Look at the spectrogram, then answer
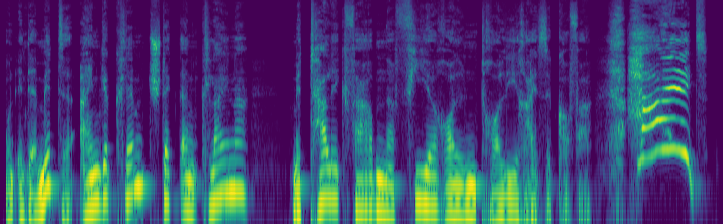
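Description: A man narrating a children's audiobook in a lively, expressive way. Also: medium pitch, normal speed, no echo, clean studio sound.

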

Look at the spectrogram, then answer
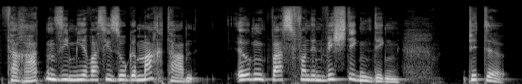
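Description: Man doing a high eager schoolboy. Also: lively intonation, moderate pace, no echo, clean studio sound. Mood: eager questioning. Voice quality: eager, questioning. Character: curious, hasty schoolboy, polite but impatient.

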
